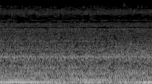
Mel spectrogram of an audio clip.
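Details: 2006 Nissan Altima after AC compressor replacement, before recharging refrigerant; brief even idle with a steady low hum and no wobble, rattle or squeal from the belt drive, sounding healthy.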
